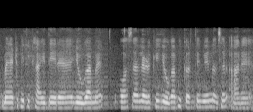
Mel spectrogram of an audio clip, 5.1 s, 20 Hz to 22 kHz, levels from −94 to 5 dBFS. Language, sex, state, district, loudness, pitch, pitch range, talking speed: Hindi, female, Bihar, West Champaran, -16 LUFS, 195 Hz, 185-210 Hz, 225 wpm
